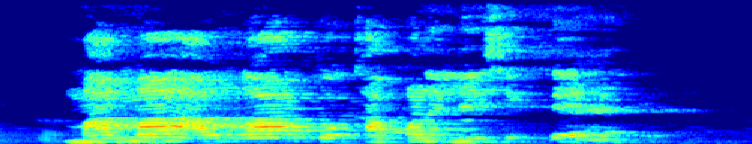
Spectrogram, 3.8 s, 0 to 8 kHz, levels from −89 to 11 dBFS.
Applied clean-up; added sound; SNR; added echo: classical method WPE with log-MMSE.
